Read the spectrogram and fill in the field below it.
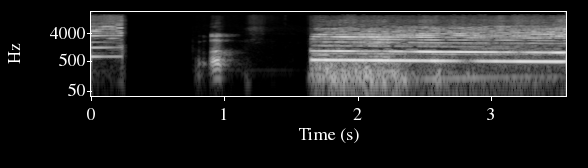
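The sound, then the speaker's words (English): After a brief quiet stretch, loud evacuation warning sirens in Borger during a large wildfire suddenly blare in, recorded at a house there, holding a steady, sustained wailing tone over a rumbling background of noise until the end. “That's the sirens telling them it's time to get out.”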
